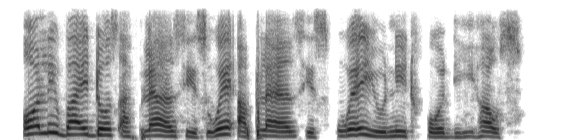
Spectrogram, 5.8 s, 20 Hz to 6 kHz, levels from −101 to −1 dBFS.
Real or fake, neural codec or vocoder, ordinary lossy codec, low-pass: fake; vocoder, 44.1 kHz, 128 mel bands, Pupu-Vocoder; none; 5.4 kHz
